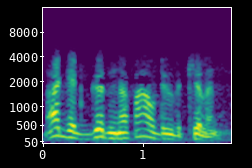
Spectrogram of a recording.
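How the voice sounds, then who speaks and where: An actor playing a proud, stubborn sixteen-year-old cowboy in a radio Western, with terse, folksy frontier talk. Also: male voice, fairly high pitch, very animated, fairly quick, husky. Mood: determined. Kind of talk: 1950s radio Western acting. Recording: dull vintage radio recording with music.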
